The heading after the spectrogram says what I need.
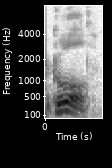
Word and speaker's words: Gould: Oh my goodness, is it Gould or Gould?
